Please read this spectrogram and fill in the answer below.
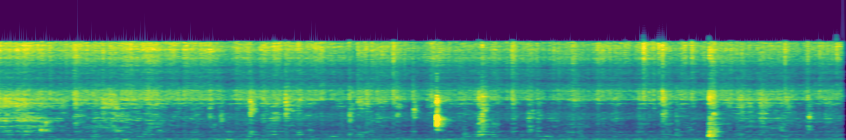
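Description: Steady sizzling hiss from food cooking on the stove, with a few sharp clicks of a spoon against a plate.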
